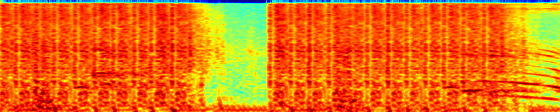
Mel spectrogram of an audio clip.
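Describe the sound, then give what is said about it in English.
Rapid automatic gunfire from a shooting video game, dense loud bursts that run almost the whole time, with one short break near the middle before the firing resumes. “Damn, I'm good. You know, I don't know if we should be shooting people like this.”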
